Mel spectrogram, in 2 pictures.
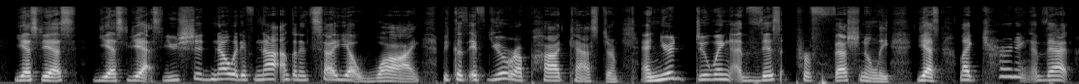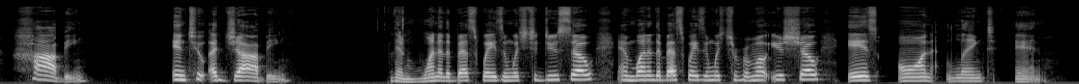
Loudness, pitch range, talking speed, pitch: -19 LUFS, 165-215 Hz, 165 wpm, 190 Hz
